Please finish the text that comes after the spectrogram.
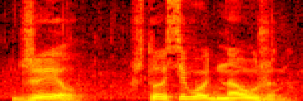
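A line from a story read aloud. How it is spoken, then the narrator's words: Shouting. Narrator (Russian): прокричал Генри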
